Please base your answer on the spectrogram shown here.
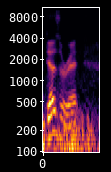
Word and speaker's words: Deseret: does yet how do you pronounce it again desert desert desert it used to pronounce the Deseret which actually came from the Book of Mormon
